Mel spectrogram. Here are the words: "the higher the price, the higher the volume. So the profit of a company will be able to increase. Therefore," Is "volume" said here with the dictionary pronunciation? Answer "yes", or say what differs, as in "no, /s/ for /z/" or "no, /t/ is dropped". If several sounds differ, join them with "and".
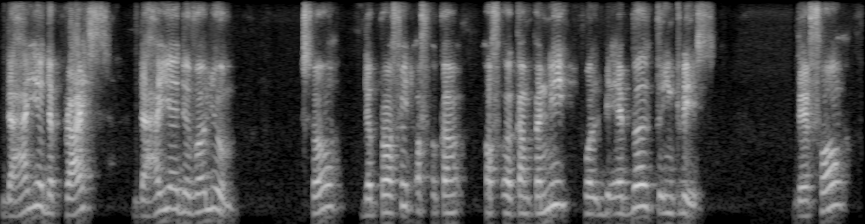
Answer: yes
